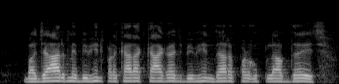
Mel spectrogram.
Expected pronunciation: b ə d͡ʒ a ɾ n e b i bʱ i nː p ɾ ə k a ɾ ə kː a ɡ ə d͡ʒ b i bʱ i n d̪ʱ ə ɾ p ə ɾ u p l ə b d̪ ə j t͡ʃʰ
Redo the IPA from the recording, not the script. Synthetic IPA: b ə d͡ʒ a ɾ m e b i bʱ i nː p ɾ ə k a ɾ ə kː a ɡ ə d͡ʒ b i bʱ i n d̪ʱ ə ɾ p ə ɾ u p l ə b d̪ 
